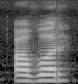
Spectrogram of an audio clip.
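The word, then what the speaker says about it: hour: नहीं करने वाले हैं it will be नोटिसड that the words honest आवर and begin with Wavell sound as the initial consonant H इज not pronounced अब यहां कुछ ध्यान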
